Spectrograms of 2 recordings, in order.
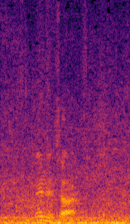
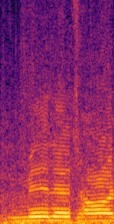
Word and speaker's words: Minotaur: Oh, it's a Minotaur. Minotaur, not Minotaur. Minotaur. Don't ever say it like that.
